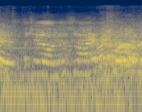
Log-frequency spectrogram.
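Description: A group of children reciting a pledge together in chorus, their voices blended so that no single speaker stands out.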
